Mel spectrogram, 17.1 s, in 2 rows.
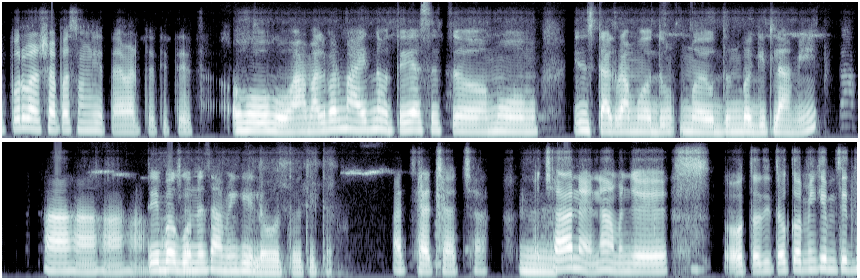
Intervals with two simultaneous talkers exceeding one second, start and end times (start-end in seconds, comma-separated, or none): none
